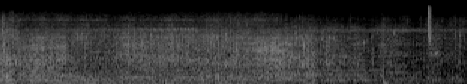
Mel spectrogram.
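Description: Mountain bike rolling along a dirt singletrack, a steady rush of tyre noise and wind on the action-camera microphone that eases off a little in the last couple of seconds, with a sharp click near the end.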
